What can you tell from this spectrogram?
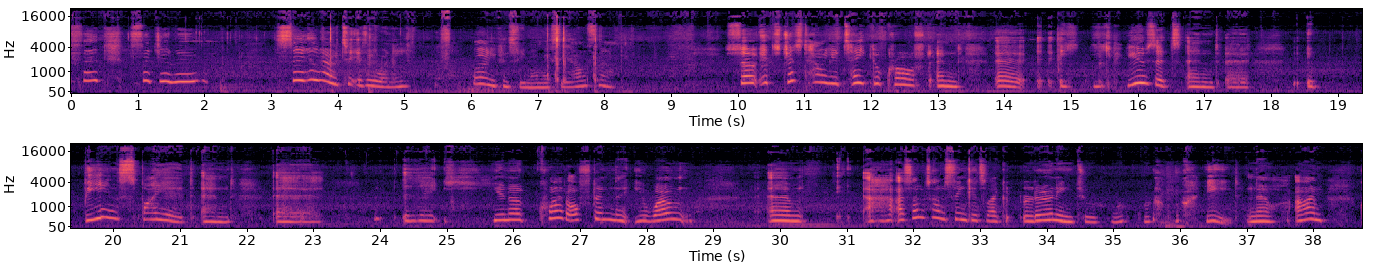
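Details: Stuttering in an adult woman, self-reported as mostly on vowel-initial and W words; she has accepted it and copes using breathing.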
